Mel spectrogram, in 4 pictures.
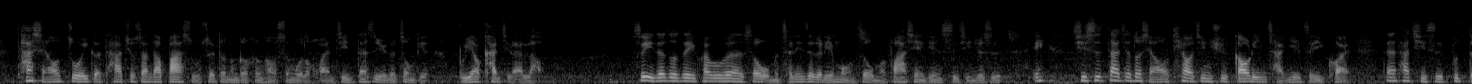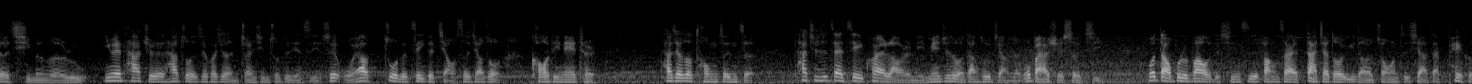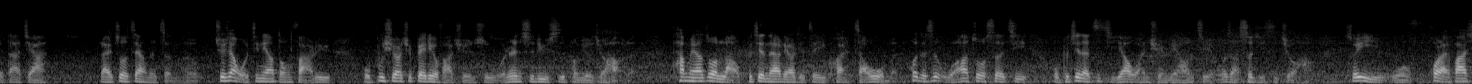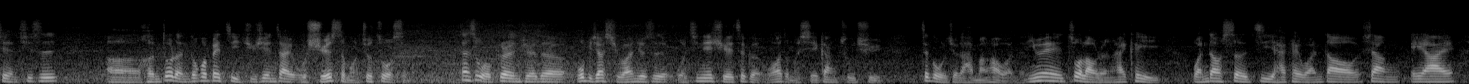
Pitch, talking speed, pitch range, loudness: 120 Hz, 370 characters per minute, 105-140 Hz, -32 LUFS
